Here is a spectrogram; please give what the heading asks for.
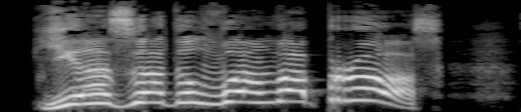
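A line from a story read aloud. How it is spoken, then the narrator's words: Shouting. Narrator (Russian): закричал Брезач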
